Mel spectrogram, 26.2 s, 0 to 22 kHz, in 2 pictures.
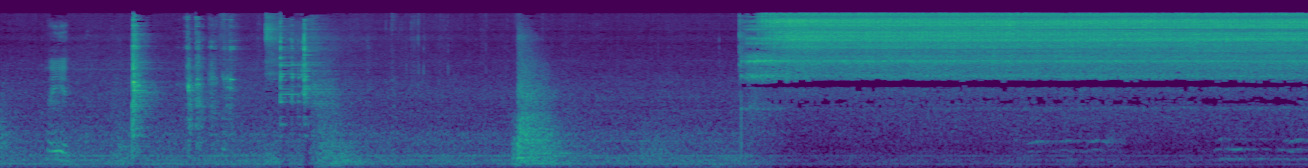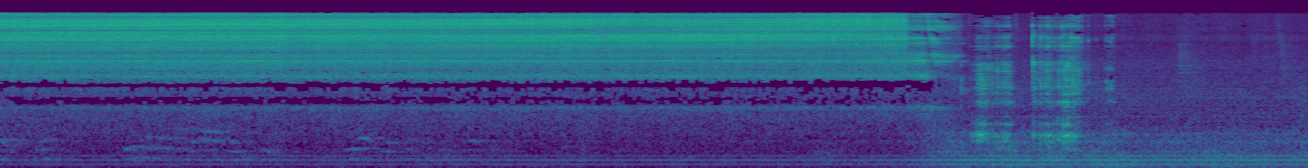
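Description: A 2000 W handheld laser welder running a seam weld on steel plate: a steady hiss that starts about seven seconds in and cuts off sharply near the end. Before it, a few sharp clicks and knocks, the loudest about five seconds in, as the metal plates are handled.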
